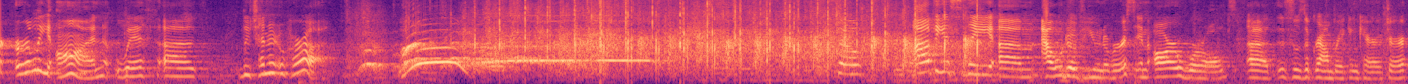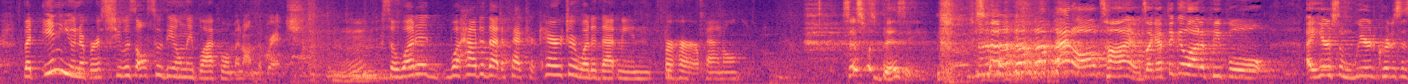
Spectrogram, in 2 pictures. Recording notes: Recorded live at Star Trek Mission Chicago.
